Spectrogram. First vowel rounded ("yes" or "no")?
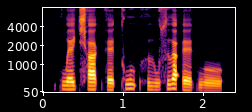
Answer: no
